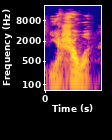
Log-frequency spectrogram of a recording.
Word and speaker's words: Yahuwah: go to the Hebrew the name is yahuwah We Believe through faith that's how you pronounce it right so he's saying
